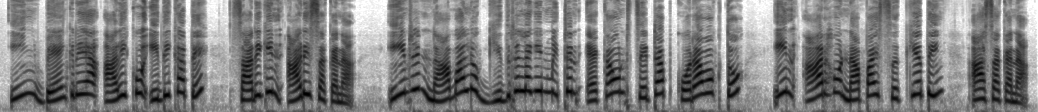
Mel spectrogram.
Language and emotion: Santali, angry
